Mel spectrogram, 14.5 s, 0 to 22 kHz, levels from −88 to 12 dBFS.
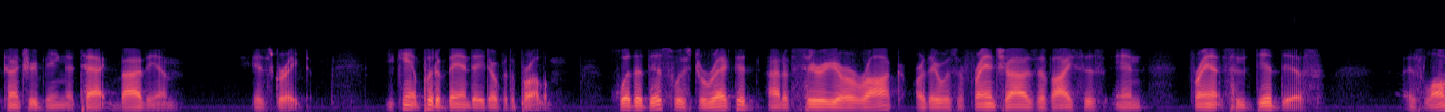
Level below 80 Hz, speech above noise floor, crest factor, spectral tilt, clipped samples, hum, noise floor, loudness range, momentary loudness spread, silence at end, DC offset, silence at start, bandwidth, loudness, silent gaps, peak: -64 dBFS; 43 dB; 18 dB; -9 dB/octave; under 0.1%; none; -66 dBFS; 6 LU; 13 LU; 0 s; under 0.1%; 0.05 s; 3.9 kHz; -24 LUFS; none; -6 dBFS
